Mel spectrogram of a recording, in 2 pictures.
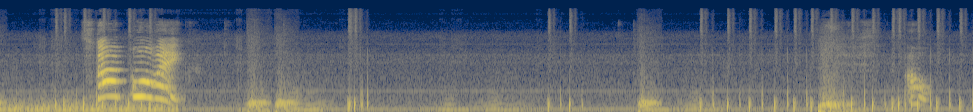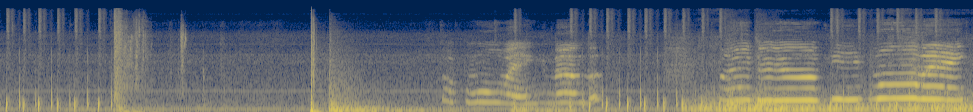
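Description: A woman talks close to a microphone.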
